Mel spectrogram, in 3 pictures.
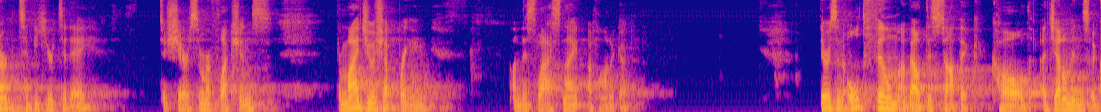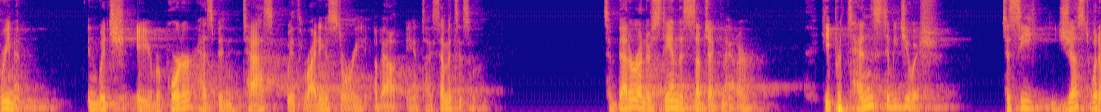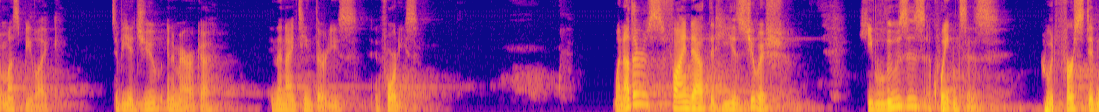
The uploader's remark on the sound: Stories shared in our joint Chanukah Service on December 5th, 2021. Today’s podcast features stories shared in our joint Chanukah Service.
